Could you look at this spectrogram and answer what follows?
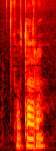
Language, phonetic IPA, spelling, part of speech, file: Polish, [kɔˈtara], kotara, noun, LL-Q809 (pol)-kotara.wav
